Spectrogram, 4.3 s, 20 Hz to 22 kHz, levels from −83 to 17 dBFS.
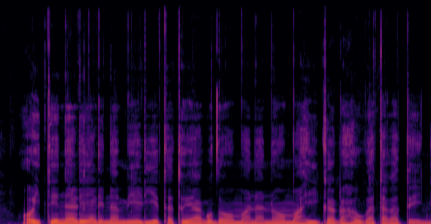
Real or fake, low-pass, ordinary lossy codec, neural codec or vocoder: real; none; none; none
